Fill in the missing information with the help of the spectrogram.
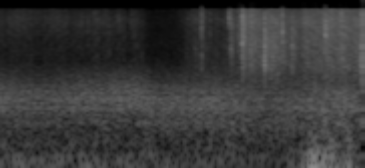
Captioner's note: wind blowing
